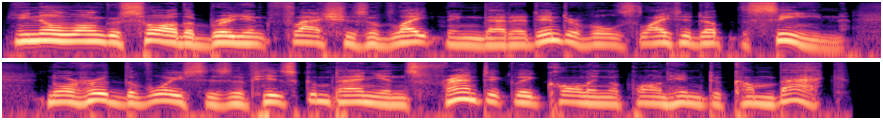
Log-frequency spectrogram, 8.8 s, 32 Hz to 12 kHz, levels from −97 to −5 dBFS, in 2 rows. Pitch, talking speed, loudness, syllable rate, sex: 160 Hz, 205 wpm, -17 LUFS, 5.6 syllables/s, male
